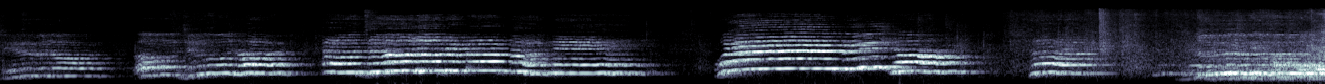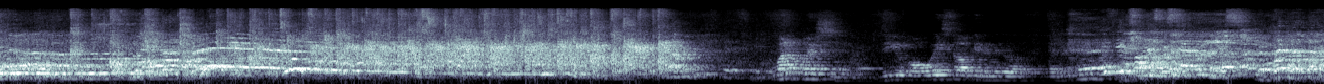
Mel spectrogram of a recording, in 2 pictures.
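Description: A choir sings short phrases together, stopping and starting.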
